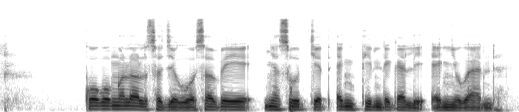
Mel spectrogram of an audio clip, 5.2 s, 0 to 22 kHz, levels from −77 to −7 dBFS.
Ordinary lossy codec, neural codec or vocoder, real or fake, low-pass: none; none; real; 10.8 kHz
